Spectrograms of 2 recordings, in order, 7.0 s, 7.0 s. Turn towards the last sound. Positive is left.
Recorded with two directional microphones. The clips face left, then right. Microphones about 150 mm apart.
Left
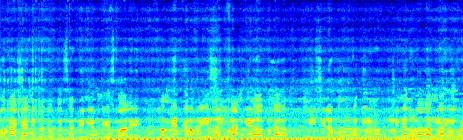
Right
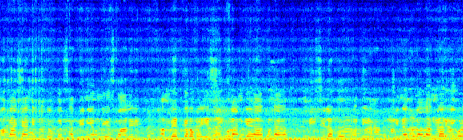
turn(degrees=-40)  # may be behind; listen again after turning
